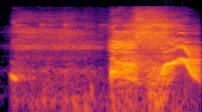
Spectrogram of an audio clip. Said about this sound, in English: Fuck, this sneeze is in my nose. That's where they all come from.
